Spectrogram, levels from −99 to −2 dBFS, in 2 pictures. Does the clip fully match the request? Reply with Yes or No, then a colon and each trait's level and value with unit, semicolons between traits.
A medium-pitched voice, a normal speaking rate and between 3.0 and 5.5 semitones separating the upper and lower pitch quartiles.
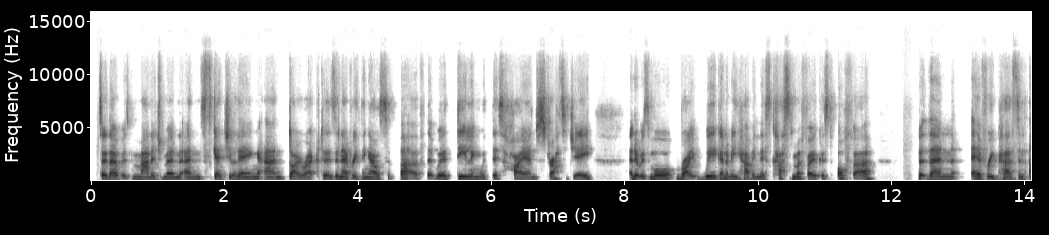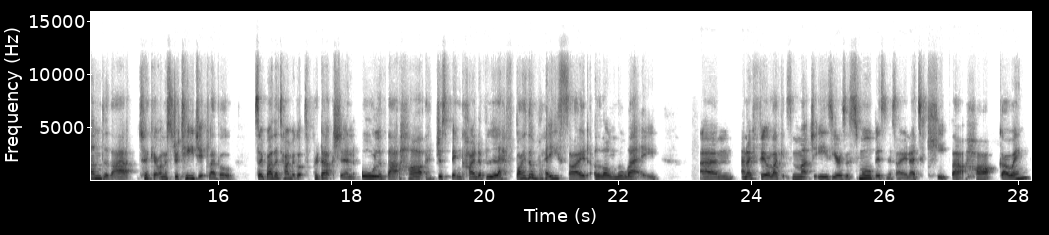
Yes: medium, 180 Hz; average, 185 wpm; average, 3.4 semitones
